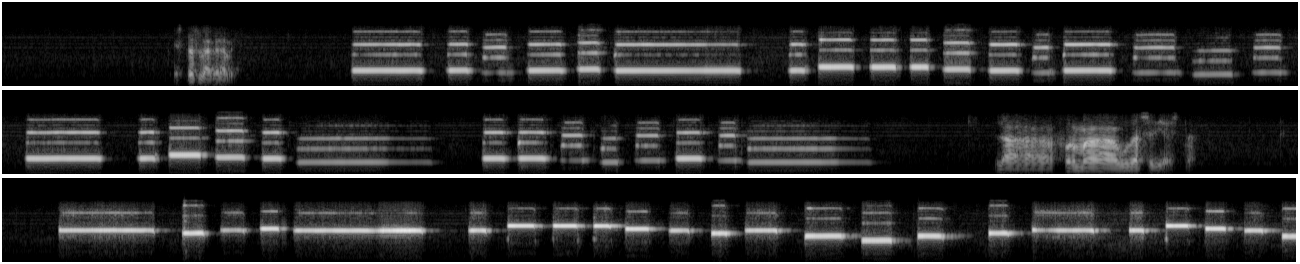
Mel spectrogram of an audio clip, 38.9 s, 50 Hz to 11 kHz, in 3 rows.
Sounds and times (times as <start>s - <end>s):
Speech: 1.7s - 2.4s, 22.9s - 25.0s
Flute: 3.4s - 21.9s, 26.4s - 38.8s.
